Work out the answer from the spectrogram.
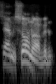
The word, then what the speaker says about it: Samsonov: so, however you say your name, like so, Ilya Samsonov in Toronto. Mm-hmm. It's Samsonov in Russian. In Russian, the middle syllable is accented.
